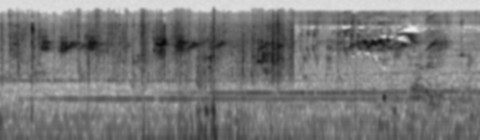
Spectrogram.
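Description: Birds chirping in short, scattered calls among the trees, with a soft knock about two and a half seconds in.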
